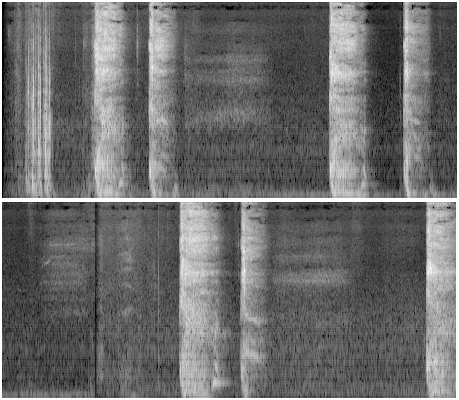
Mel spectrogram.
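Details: Girl's afternoon coughing fit that started weak and became violent: early part, seven fairly weak, separate cough bursts with short quiet pauses between them.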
